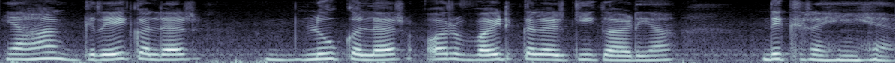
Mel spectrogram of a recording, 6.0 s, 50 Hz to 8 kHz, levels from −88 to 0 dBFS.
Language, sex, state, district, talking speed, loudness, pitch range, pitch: Hindi, female, Madhya Pradesh, Dhar, 130 wpm, -15 LUFS, 220-245 Hz, 230 Hz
